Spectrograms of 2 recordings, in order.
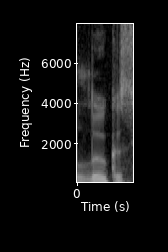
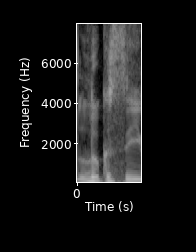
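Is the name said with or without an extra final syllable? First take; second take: without; with. First: The name ends without an added final syllable. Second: The name ends with an added 'ee' syllable. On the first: "you don't, you just ignore the one" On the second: "would sound a little weird"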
